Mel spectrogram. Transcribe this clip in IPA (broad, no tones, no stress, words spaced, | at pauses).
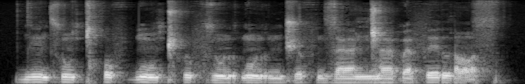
dĩdsũ ǀʰofɓũǁʰɯf zõrɠõrnd͡ʒøf nzæ ŋ͡ǁæɓæfeɾɯ ɾɑs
